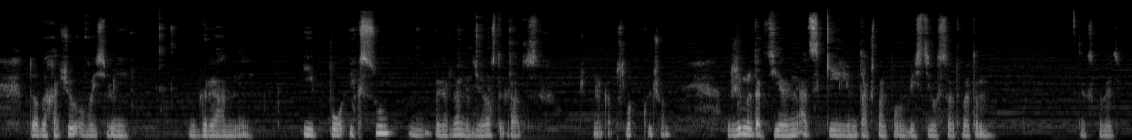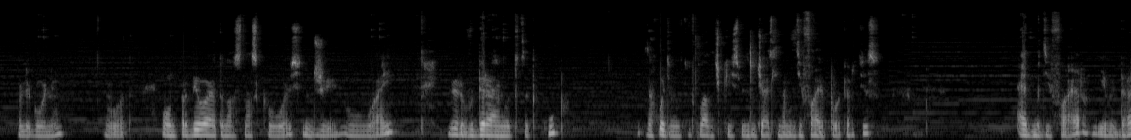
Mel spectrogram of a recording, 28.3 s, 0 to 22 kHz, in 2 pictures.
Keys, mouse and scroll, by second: 0.8-2.6 drag, 2.6 KP_1, 4.1 r, 7.1-8.5 middle drag, 8.5 Tab, 9.0 z, 9.9 s, 14.7 middle click, 15.2 Tab, 15.6 z, 16.1-17.5 middle drag, 17.5 g, 18.9-20.2 middle drag, 20.2 click, 25.3 click.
